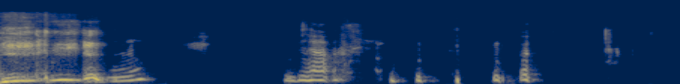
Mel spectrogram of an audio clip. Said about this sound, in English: Sorry, y'all. A little coughing there.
